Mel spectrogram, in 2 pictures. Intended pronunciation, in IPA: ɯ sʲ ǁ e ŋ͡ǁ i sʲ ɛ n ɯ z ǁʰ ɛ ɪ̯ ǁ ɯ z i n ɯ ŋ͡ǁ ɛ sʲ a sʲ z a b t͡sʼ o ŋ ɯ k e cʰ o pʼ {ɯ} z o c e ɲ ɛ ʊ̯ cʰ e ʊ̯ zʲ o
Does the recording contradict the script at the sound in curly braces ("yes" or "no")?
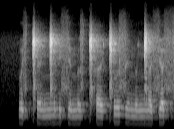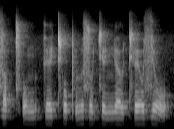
no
